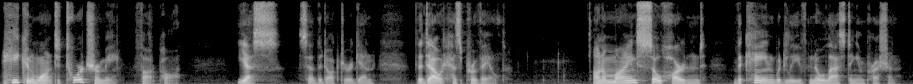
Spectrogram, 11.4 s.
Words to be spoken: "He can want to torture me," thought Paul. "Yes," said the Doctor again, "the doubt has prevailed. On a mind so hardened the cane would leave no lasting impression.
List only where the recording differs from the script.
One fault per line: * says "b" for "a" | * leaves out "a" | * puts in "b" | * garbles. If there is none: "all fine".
all fine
